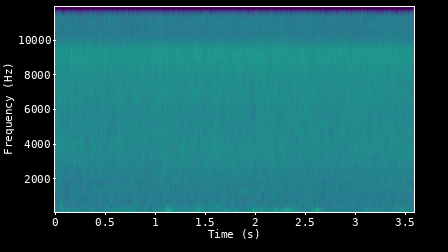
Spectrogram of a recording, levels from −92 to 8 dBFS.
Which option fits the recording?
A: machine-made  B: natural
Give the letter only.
A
